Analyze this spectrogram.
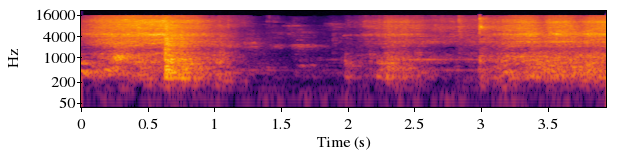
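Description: A toy car rolls across a hard floor.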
